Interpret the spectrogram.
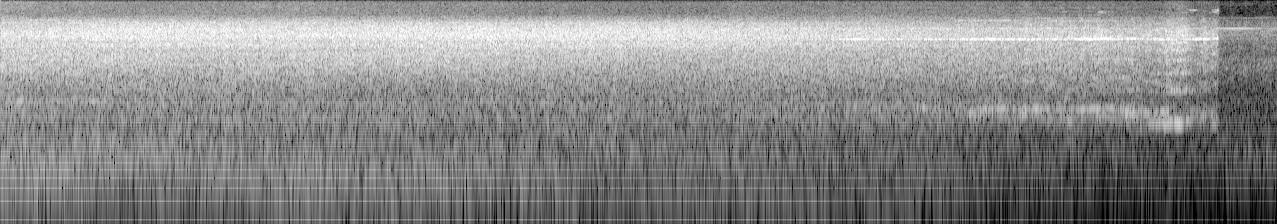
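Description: Passenger coaches of a train rolling past along the platform: a steady rush of wheel and running noise that slowly fades. A thin high squeal from the wheels joins in over the last few seconds. The sound drops off sharply just before the end.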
